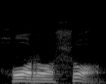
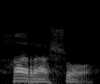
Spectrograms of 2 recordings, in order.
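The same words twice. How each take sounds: First: Хорошо with every o kept as a full round o, oro-sho; wrong regional o. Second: Хорошо with unstressed o as a, harasho; correct reduced o. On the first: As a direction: say хорошо as horosho, all o round. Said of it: "For example ... versus". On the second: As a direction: reduce the first o's of хорошо to a. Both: Shown as a demonstration.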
